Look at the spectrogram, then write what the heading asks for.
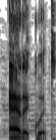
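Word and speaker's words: adequate: por exemplo de adequado em inglês a acentuação tônica normalmente é na primeira sílaba adequado em inglês é adequ na primeira sílaba Então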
